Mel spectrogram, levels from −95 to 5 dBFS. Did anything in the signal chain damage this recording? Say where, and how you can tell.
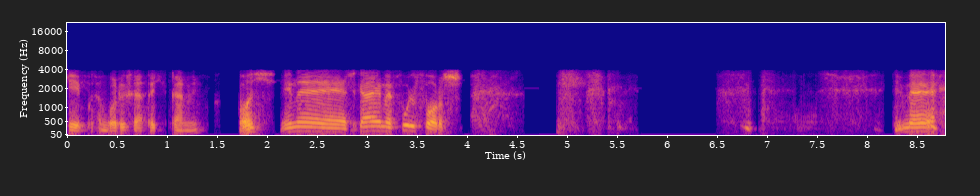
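Yes. Throughout, the speech sounds heavily muffled and gargly, with nothing above 3.7 kHz. This is codec-stage damage from the RealAudio 14.4 codec, which fits an 8 kbit/s stream.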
